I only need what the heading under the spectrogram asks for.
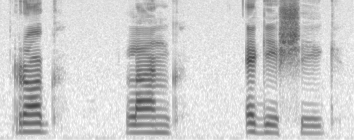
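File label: velar stop voiced final, hungarian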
